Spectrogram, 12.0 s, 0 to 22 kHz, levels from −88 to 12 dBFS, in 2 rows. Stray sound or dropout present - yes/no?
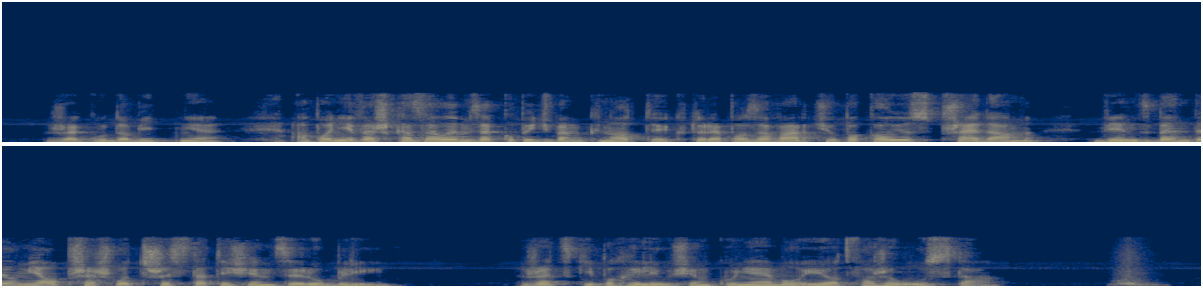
yes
